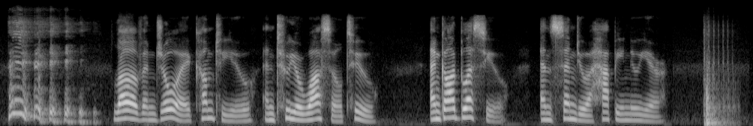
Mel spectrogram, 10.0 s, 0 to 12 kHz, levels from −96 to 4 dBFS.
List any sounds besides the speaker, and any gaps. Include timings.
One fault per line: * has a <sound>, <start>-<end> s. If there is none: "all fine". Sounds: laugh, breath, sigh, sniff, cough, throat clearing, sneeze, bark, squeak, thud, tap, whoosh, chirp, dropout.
* has a laugh, 0.1-1.4 s
* has a thud, 9.4-9.9 s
